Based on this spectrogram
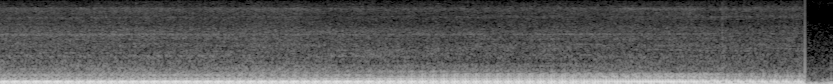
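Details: Subaru WRX STI, first start after winter storage on old fuel: deep, even boxer burble at idle, steady pulses with no knocks, misses or rattles; engine running normally.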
